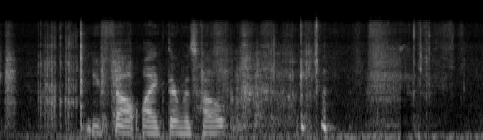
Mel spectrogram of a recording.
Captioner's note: laughs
